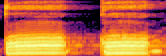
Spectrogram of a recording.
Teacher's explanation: this type of elongation is what is known as al-mad al-asli, so it has a duration of only 1 second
